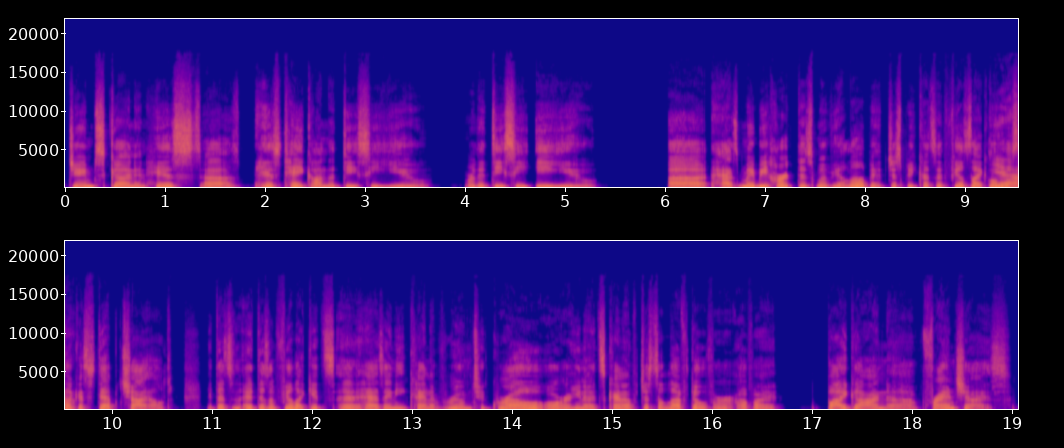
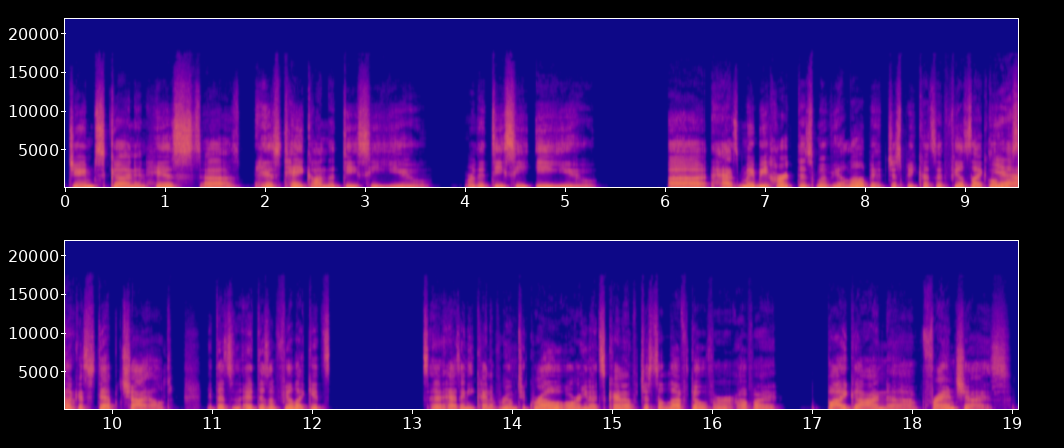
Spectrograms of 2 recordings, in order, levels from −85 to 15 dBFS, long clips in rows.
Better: first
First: none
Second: audio freezing; at 12 s for 1 s

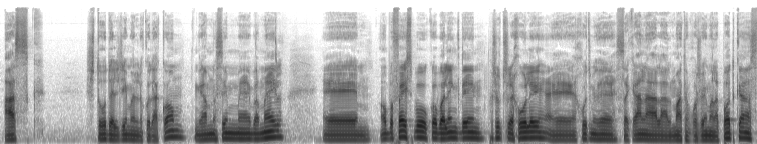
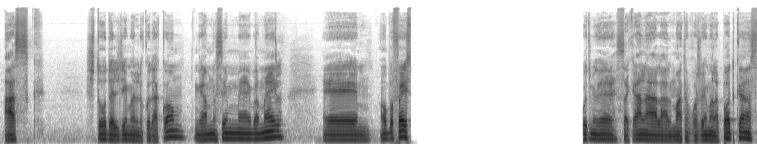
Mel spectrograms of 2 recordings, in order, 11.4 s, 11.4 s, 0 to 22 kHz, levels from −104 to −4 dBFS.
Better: first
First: none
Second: audio cutting out; at 6 s for 2.5 s

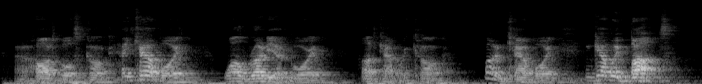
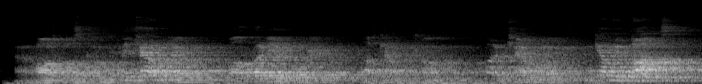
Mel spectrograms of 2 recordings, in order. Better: first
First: room echo; slight; dies away in 0.5 s // off-mic speech; far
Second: room echo; strong; dies away in 2.6 s // off-mic speech; far

